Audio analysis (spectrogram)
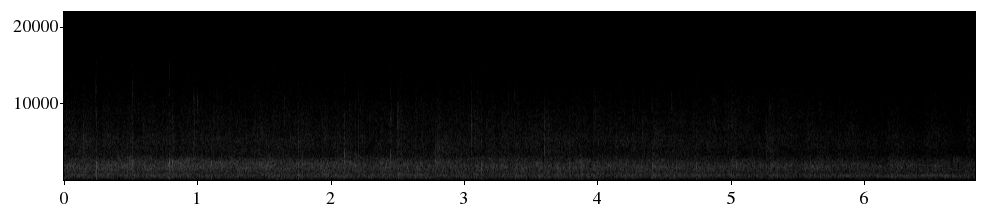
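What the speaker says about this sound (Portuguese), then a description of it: "Dê uma salva de palmas para Jesus" Church congregation at a Sunday evening service giving sustained applause, a dense, even wash of clapping from many hands, moderately distant and unbroken by speech.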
